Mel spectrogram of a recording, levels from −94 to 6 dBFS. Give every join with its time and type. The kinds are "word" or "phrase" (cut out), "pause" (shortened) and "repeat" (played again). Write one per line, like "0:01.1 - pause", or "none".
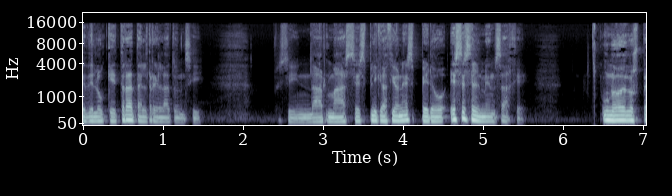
none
